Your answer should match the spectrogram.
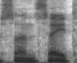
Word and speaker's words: Sun Tzu: So I think it was Sun Tzu, or Sun Tse technically pronounced, was the art of war.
